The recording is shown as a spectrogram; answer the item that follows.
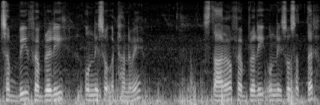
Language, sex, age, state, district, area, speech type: Punjabi, male, 18-30, Punjab, Patiala, urban, spontaneous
